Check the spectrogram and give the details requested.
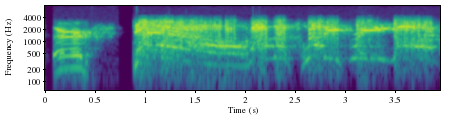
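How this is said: It sounds big, stretched, with the voice going up.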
